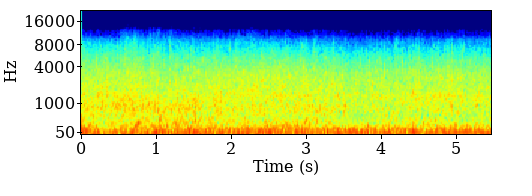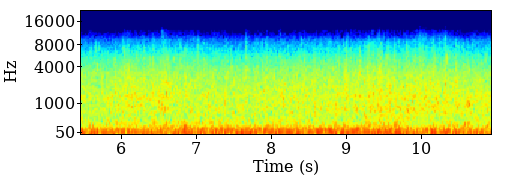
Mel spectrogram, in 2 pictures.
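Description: Steady rush of a wide, fast-flowing silty river running past a rocky bank, with wind rumbling on the microphone.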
